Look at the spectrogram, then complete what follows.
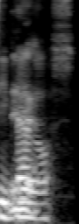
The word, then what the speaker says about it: Ceballos: You pronounced the start of his name as C, so just Ceballos.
